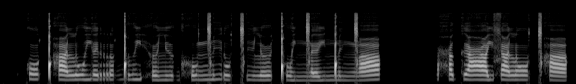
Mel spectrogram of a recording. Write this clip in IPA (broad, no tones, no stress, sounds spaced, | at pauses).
k ɔ ǃʰ ɑ l o j ɛ r ɔ ɡ͡ǃ ɯ j h ə˞ lʲ ə˞ ɡ h o ŋ͡ǀ i ɾ o ǀ i l ə˞ ǃ o j ŋ͡ǀ ɛ j ŋ͡ǃ i ŋ͡ǀ ɑ | ħ ɯ k ɛ ʕ ɑ j s ɑ l ɔ ǀʰ ɑ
